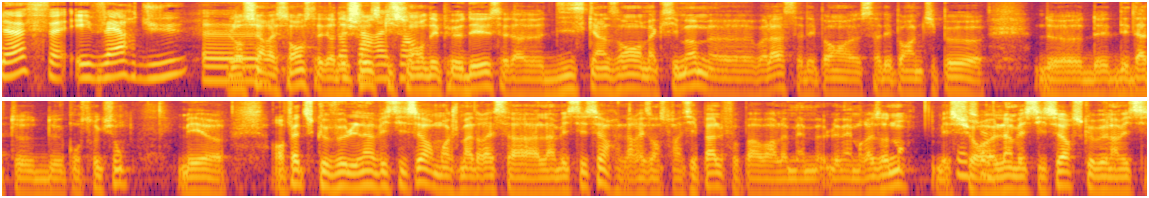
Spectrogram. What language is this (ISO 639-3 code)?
fra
